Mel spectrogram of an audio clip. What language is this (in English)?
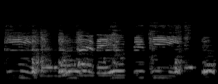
Swahili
